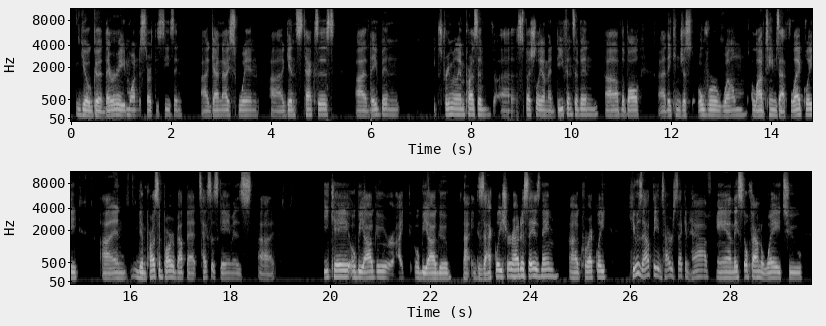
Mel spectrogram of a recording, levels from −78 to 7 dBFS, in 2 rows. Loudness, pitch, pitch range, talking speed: -26 LUFS, 120 Hz, 110-130 Hz, 170 wpm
